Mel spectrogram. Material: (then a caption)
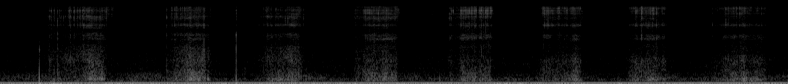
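Wood. Fingertips twist and trace the threaded wooden screw of a small light-wood nutcracker with a hollow bowl, making a ratcheting scrape. Short, bright scraping bursts repeat at a steady rhythm over a constant low hum.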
